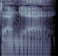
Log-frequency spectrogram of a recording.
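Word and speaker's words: eñe: Today's Doodle artwork, illustrated by Barcelona-based guest artist Min, commemorates the consonant and tilde, pronounced enye.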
